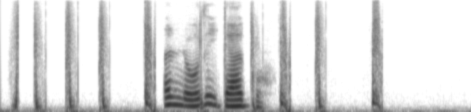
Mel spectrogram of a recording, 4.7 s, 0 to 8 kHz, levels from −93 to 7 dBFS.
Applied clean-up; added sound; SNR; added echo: neural diffusion model UNIVERSE++.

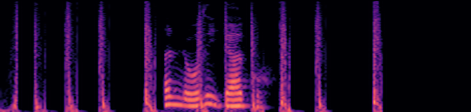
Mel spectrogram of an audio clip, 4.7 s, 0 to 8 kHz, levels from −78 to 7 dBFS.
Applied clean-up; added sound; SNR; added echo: none; Scratching (performance technique); 7 dB; none.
